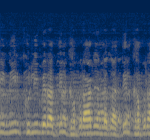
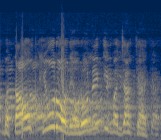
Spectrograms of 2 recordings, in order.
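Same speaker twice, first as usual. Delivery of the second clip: much louder, higher, pressing ask; urgent loud question; 4 semitones higher, 8 dB louder than usual. Acted. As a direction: press him loudly for the reason. Prophet asks why he cries.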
